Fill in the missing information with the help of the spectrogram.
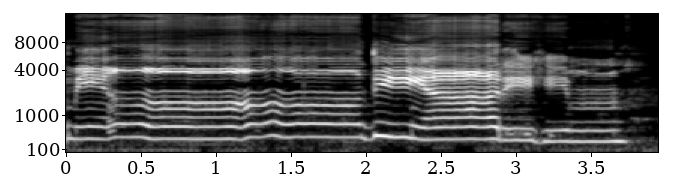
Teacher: نون ساکن کے بعد دال حروف اخفا میں سے ہے تو ادھر اخفا کریں گے، آواز کو ناک میں چھپا کر پڑھیں گے۔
